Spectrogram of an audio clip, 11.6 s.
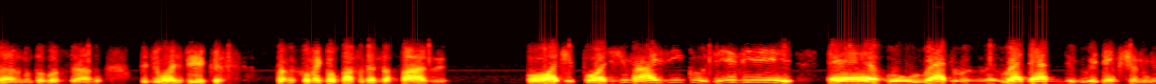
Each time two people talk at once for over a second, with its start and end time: none

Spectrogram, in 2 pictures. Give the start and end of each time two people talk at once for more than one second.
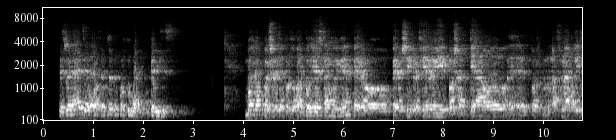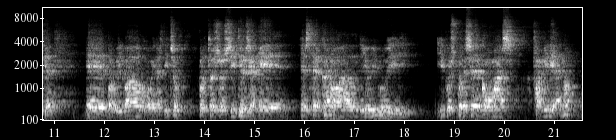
none

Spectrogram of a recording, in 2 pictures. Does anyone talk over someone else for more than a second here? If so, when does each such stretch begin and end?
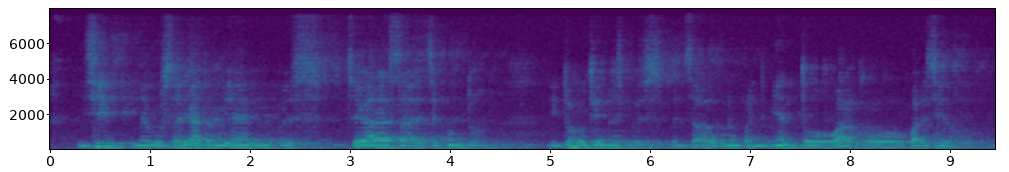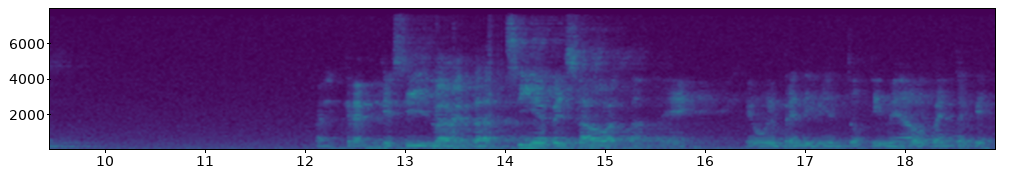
none

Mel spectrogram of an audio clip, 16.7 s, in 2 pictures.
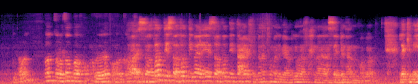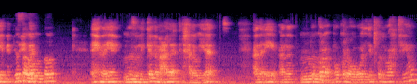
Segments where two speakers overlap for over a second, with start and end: none

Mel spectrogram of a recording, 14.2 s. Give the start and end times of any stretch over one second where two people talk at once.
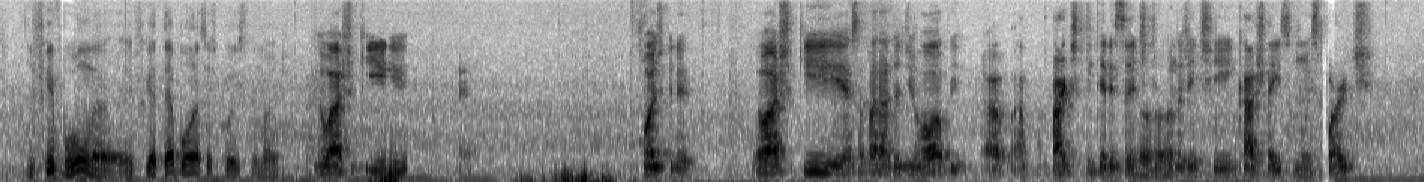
none

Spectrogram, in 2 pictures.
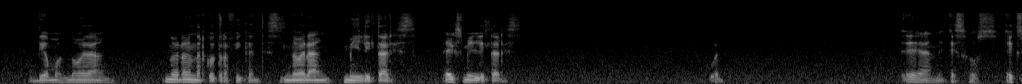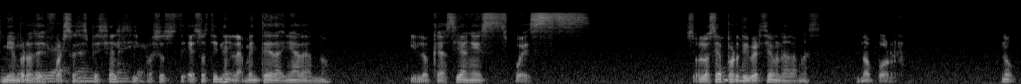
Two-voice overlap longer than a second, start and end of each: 10.2-11.8

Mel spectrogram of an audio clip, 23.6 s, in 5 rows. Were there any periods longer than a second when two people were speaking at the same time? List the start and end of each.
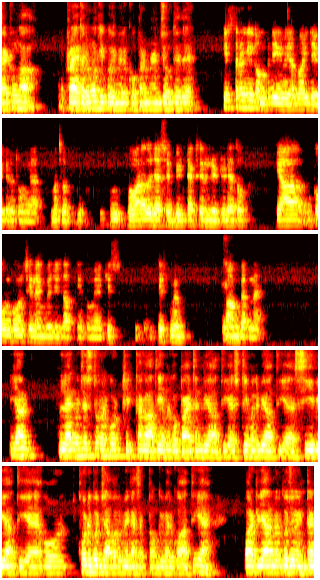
none

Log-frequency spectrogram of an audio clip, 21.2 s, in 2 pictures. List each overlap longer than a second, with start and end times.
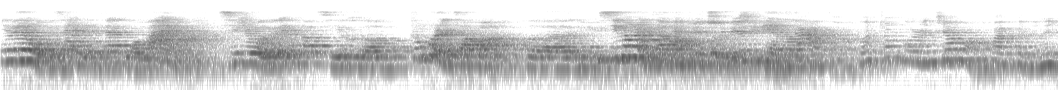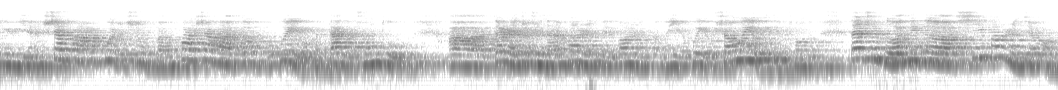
6.4-8.0

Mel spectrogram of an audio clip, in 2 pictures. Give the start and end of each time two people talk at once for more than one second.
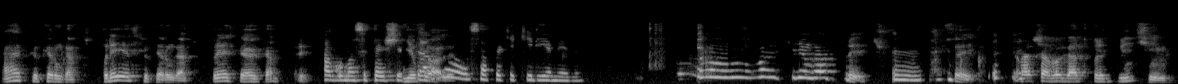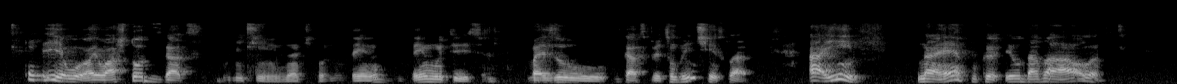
none

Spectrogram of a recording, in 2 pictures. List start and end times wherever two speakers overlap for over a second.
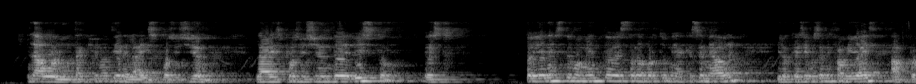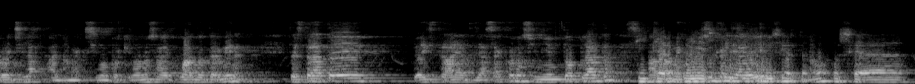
15.6-16.9

